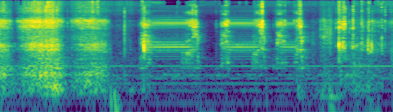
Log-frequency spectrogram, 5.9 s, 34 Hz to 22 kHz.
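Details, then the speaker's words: Marx 595 toy locomotive, unrun for decades, oxidized, on track power: thin electric buzz and faint clicking as the E-unit reversing unit cycles, no motor hum; motor not running, dirty armature. "nothing happens at all you can hear the e unit cycling that's a good sign"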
